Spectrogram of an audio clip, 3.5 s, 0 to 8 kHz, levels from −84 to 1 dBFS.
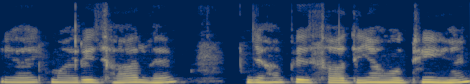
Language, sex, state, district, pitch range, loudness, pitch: Hindi, female, Bihar, Gopalganj, 205-220 Hz, -25 LUFS, 215 Hz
